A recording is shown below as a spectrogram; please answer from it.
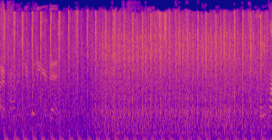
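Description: Minigun in a video game box fight, a dense continuous rattle of rapid shots lasting several seconds, loud and close, with brief voices mixed in.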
